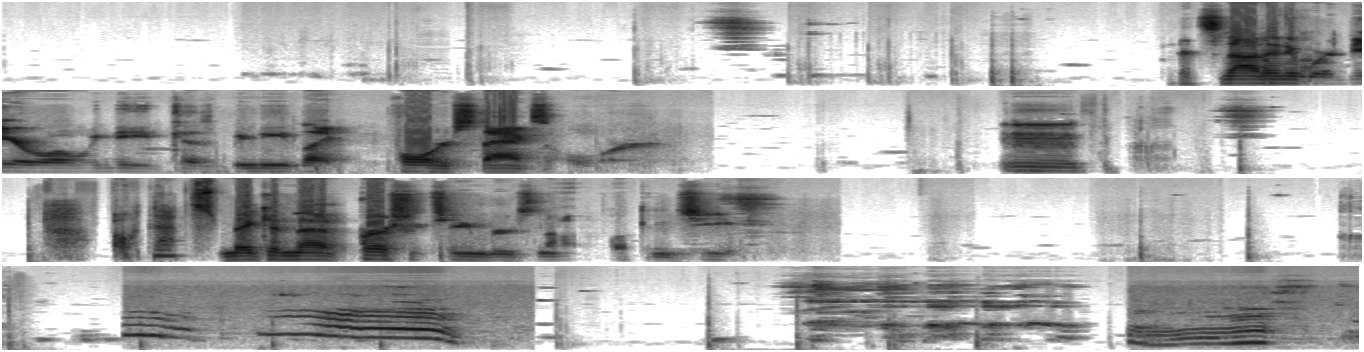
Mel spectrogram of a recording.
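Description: A pig grunts nearby.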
